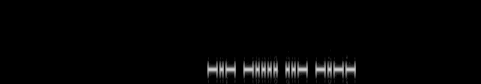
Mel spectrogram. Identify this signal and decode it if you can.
Morse code, heard as a keyed tone, about 40 wpm, 700 Hz. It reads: K6UY
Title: USA Call Signs - 4 Characters - 40wpm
